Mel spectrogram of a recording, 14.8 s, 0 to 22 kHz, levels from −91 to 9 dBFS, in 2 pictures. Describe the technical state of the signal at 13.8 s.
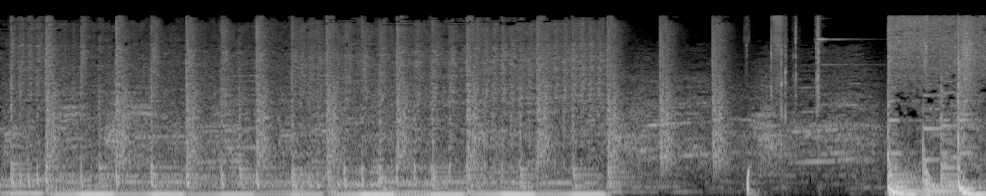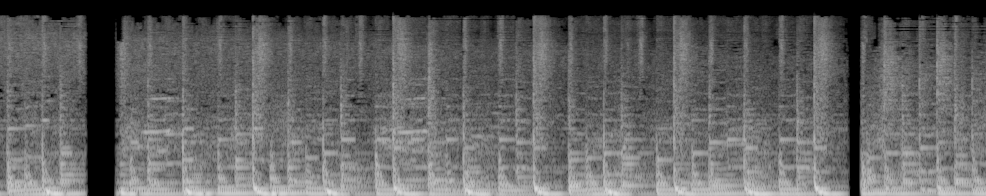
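At 13.8 s the signal is in a digital broadcast dropout, 13.74 to 13.89 s. The receiver muted on bad frames, fading over 20 ms into an 85 ms silence, fitting two lost frames. The waveform goes flat and the spectrogram shows a blank vertical gap.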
